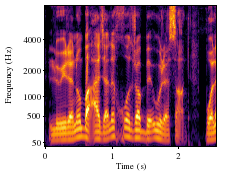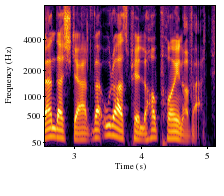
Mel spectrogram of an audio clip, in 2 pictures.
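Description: A male narrator reads a novel aloud in a steady, even storytelling manner. His voice sits low and the recording is dry and close. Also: no echo. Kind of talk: scripted audiobook narration.

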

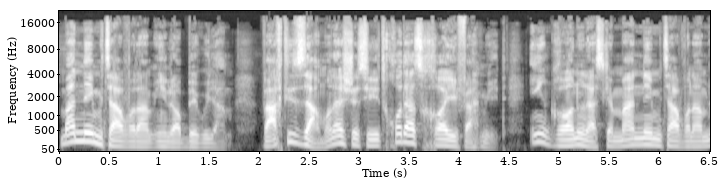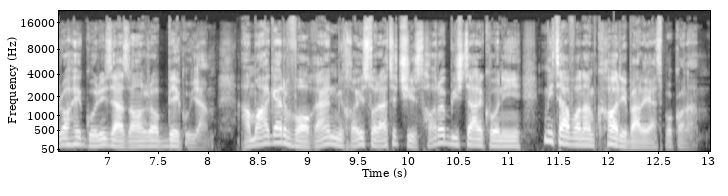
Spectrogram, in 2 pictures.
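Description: A man voicing an old, mysterious, wealthy man who speaks slowly and solemnly. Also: medium pitch, big pitch swings, darkish tone, no echo, studio quality, natural voice. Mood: knowing.

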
